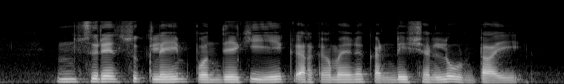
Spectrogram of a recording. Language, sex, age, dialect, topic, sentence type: Telugu, male, 18-24, Southern, banking, question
